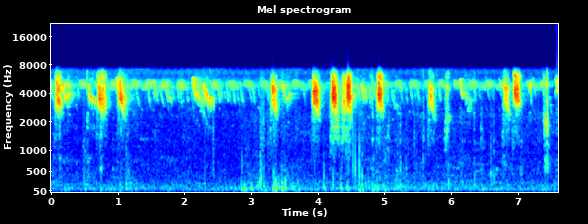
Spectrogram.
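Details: Weaver chicks, manyar, chattering loudly for use as a lure; high twittering interspersed with sharp raspy bursts, densest in the middle section.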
